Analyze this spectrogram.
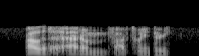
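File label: Police Southeast District Disp, radio; Raleigh; wake; p25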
